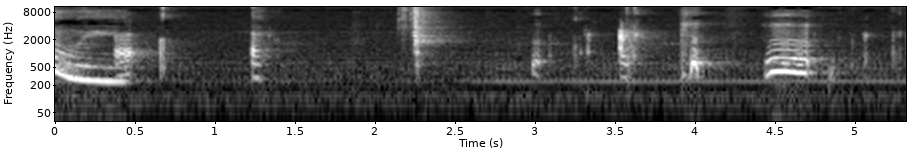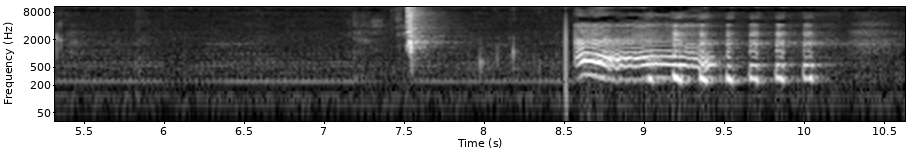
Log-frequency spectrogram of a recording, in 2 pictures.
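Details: Young child babbling and giggling, with brief sharp hiccup catches breaking in between the sounds; ordinary hiccups with giggles.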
